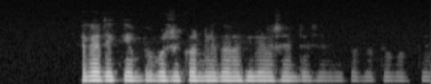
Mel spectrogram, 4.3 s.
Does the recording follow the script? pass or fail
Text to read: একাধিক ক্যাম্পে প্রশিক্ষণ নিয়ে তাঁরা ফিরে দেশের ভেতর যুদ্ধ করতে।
fail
